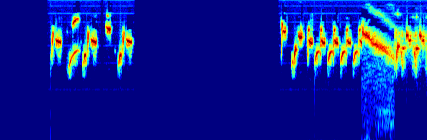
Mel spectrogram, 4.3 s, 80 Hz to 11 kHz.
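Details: European goldfinch maestro song, a recording for training birds to learn song: a short burst of bright twittered notes, then a pause of about 1.5 seconds, then a denser, rapid, rattling trill that runs into buzzy, slurred phrases.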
